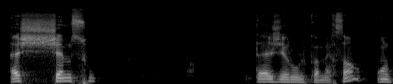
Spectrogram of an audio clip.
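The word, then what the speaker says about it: الشمس: D'abord les exemples, par exemple, Al-Shams, le soleil, on prononce comme ça, Al-Shamsu.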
